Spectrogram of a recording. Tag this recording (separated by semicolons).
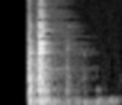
bottle; bottles; drink; glass; glasses; wine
